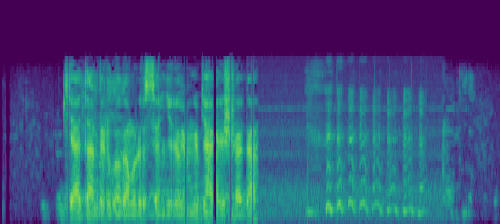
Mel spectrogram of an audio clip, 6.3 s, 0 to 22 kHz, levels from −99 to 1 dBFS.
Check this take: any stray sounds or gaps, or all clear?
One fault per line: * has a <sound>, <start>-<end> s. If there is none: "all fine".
* has a laugh, 3.8-5.4 s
